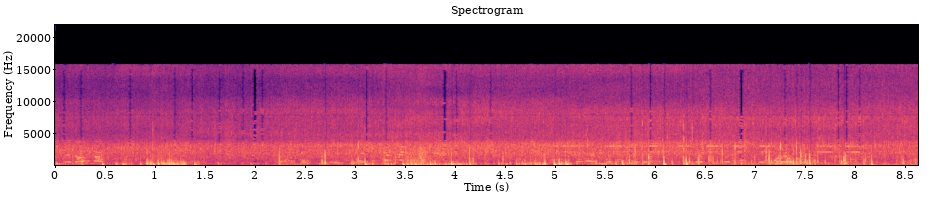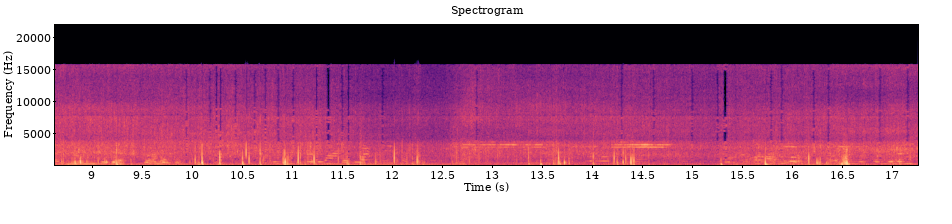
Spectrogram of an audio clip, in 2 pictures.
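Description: Water splashes and patters steadily onto rocks.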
